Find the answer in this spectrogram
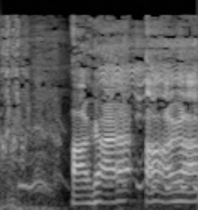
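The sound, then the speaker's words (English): A man's voice imitates a horse, making two drawn-out, wavering whinny-like calls, loud, after a brief low murmur at the start. “You know it's a good day when …'s making horse sounds”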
